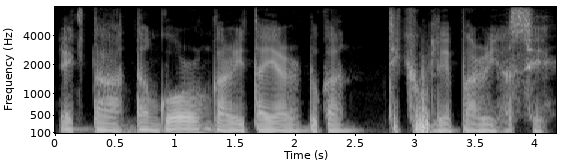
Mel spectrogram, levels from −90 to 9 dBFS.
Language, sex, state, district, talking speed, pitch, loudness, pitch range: Nagamese, male, Nagaland, Kohima, 130 wpm, 75 Hz, -21 LUFS, 70-80 Hz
